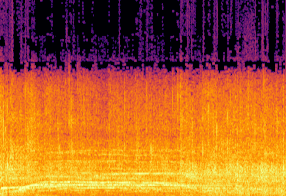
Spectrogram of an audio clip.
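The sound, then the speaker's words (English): A steady wash of applause and cheering from a group in a meeting room after a motion passes fills the whole clip, with a rising whoop near the start and dense clapping that holds at an even loudness throughout. “Some applause in the room last night.”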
